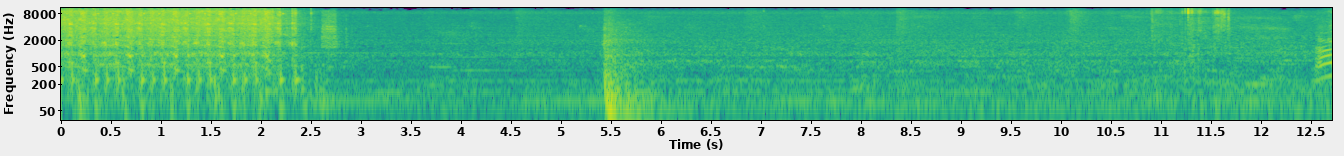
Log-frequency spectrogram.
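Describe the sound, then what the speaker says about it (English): A 2013 BMW X3 with the N20 engine cranks over during a compression test, a steady mechanical churning that runs for a couple of seconds and is loud and close, then gives way to quieter shop background. "Stick the compression gauge on here, and we're going to crank it over, see what it says."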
